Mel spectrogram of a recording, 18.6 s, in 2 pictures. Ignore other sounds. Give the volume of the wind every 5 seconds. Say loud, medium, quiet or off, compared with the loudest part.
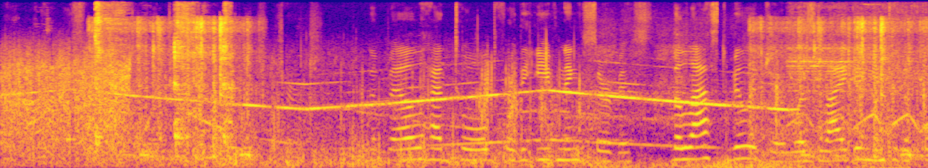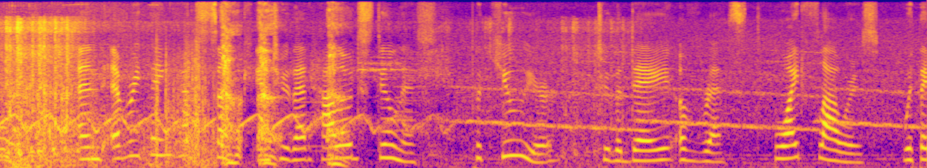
loud, loud, loud, off.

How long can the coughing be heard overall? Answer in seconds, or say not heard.
3 s.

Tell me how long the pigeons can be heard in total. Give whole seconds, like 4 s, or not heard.
7 s.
